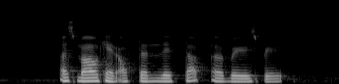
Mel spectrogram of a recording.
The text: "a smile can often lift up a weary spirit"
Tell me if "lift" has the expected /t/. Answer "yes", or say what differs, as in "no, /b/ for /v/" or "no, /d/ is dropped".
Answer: yes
